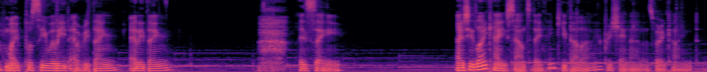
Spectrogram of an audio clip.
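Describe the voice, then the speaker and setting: Deep, gravelly, congested male streamer. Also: expressive, moderate pace, pauses often, a little mellow, soft background music. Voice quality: nasal, congested. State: congested with a cold. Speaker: livestream host. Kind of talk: casual livestream chat, reading viewer messages aloud.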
